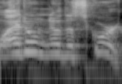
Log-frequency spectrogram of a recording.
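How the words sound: It sounds curious, inviting an answer. The speaker wants to be told the score. "Could you let me in on it?"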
